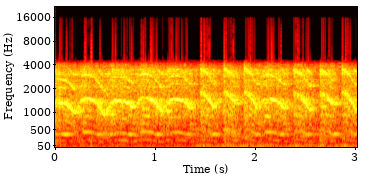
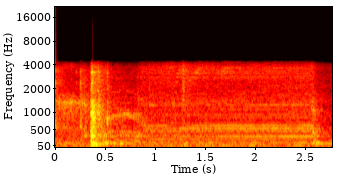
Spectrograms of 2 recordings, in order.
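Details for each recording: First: Honda DC2 with the fuel pump priming and the battery nearly fully charged: steady even cranking at about four beats a second for seven seconds without a single firing; cranks but will not start. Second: Honda DC2 that won't start, battery nearly fully charged: click at key-on then steady electric buzz about two seconds that cuts off cleanly; fuel pump priming normally, but engine still won't start.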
